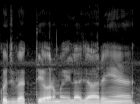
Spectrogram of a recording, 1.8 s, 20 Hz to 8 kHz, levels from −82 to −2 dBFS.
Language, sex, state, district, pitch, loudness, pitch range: Hindi, male, Uttar Pradesh, Shamli, 115 Hz, -15 LUFS, 110-125 Hz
